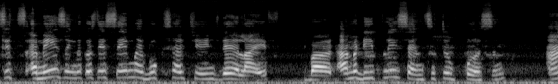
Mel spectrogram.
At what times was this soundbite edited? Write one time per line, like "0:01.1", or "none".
0:03.0

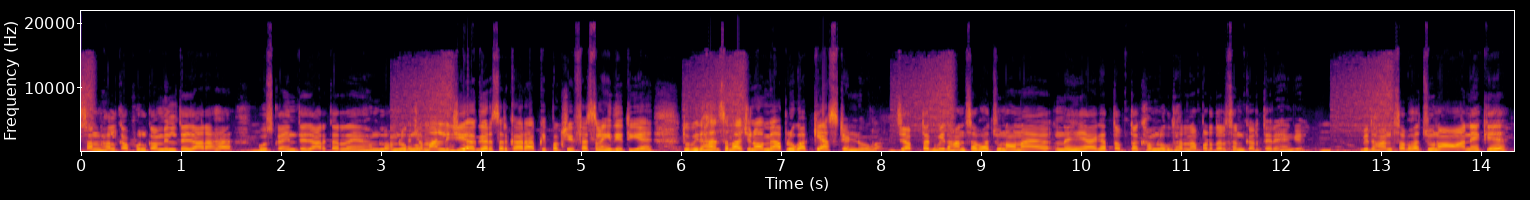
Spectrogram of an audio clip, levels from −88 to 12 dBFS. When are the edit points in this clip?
0:03.1
0:12.6

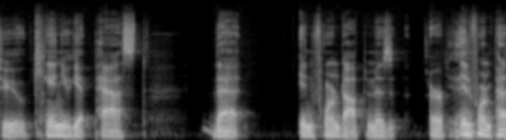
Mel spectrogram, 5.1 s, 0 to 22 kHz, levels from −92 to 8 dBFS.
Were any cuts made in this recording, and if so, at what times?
none

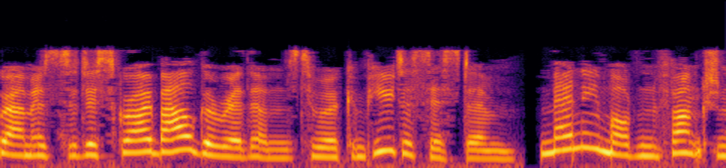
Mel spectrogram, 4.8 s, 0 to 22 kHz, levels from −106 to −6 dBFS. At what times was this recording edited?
0:02.1

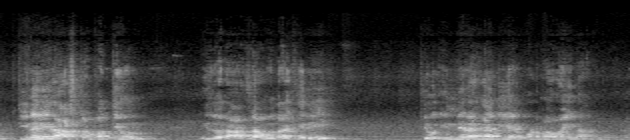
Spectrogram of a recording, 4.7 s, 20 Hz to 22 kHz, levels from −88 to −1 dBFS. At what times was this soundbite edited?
none

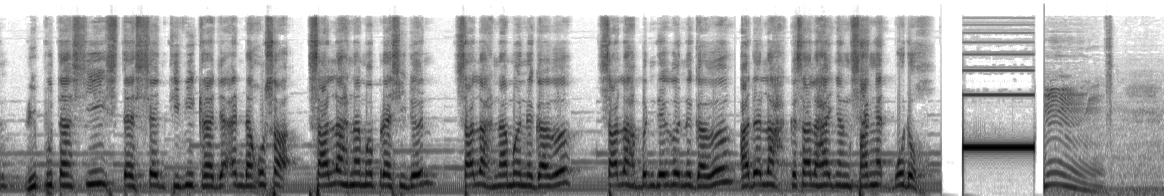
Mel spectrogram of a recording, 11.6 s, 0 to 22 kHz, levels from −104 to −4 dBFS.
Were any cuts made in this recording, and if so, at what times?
0:09.3
0:10.3

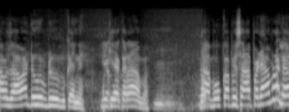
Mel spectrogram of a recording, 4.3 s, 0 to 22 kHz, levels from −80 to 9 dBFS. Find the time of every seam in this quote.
0:03.1

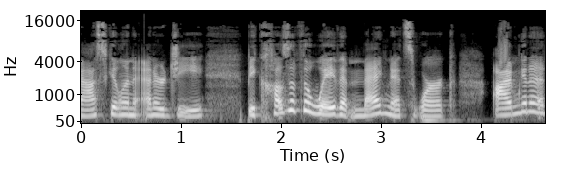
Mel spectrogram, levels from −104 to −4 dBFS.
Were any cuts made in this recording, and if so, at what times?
none

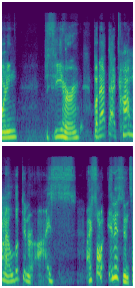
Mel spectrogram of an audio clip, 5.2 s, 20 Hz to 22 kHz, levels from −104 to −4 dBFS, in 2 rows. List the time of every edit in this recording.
0:01.6

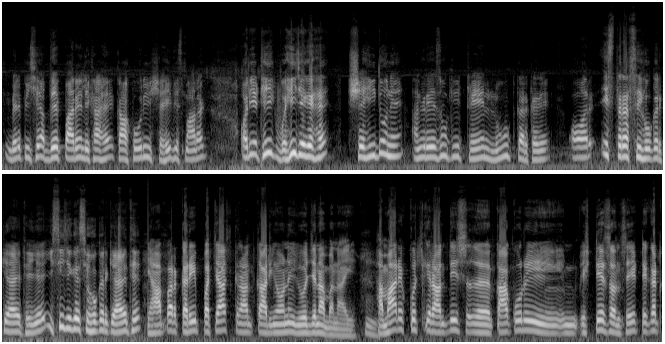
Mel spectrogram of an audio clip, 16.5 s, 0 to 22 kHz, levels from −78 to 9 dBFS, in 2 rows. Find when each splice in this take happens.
0:04.2
0:05.1
0:10.1

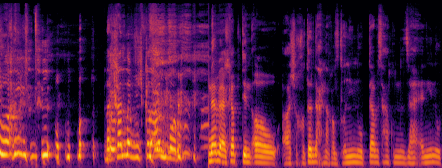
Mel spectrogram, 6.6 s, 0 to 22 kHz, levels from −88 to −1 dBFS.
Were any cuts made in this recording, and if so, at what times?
0:01.6
0:03.1

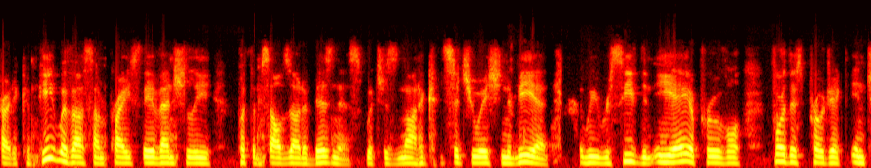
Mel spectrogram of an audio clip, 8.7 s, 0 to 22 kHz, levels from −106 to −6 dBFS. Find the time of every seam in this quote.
0:05.8

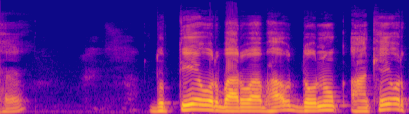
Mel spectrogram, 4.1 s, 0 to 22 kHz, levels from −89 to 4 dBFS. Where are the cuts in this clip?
none

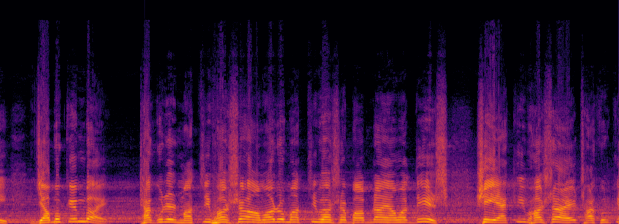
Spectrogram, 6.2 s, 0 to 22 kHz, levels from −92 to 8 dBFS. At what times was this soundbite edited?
none

